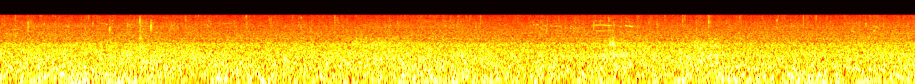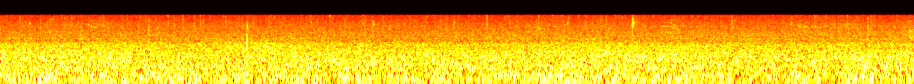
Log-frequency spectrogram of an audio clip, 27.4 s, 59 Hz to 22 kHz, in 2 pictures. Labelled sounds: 8.9	9.2	Pacific white-sided dolphin, 3.6 to 3.8 kHz

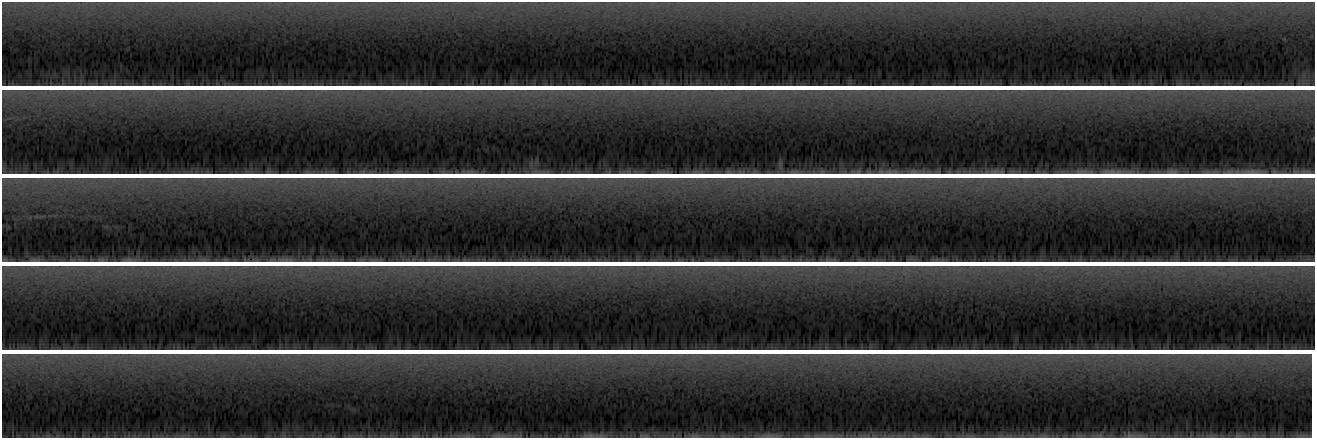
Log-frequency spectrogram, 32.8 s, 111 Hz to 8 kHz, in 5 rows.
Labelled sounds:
13.2	13.5	humpback whale, 0.96 to 1.2 kHz

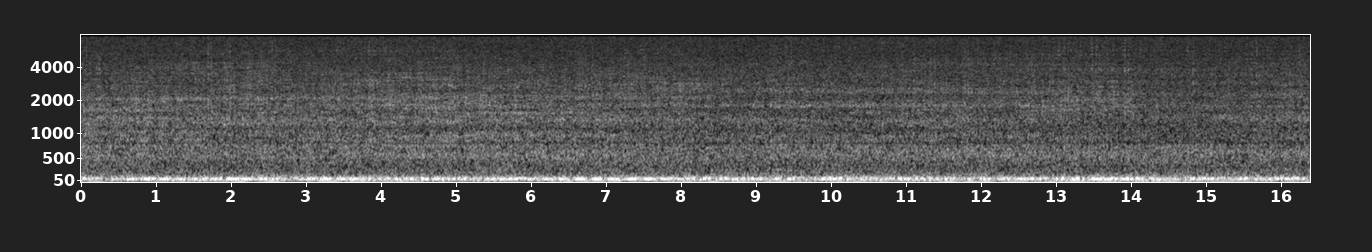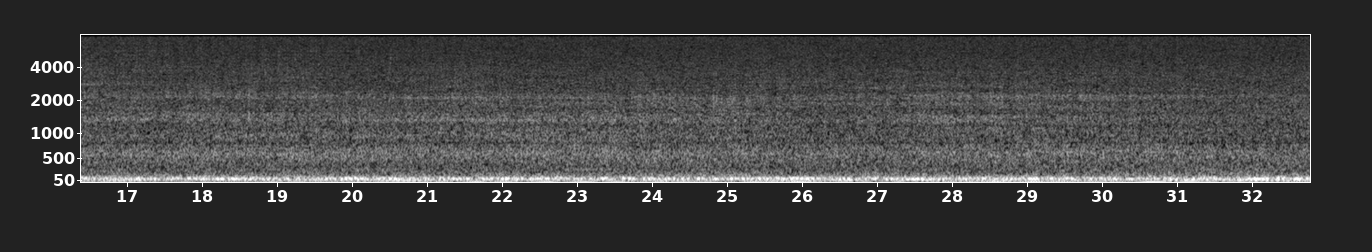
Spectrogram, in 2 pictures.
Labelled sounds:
4.2	4.5	vessel noise, 3.2 to 3.4 kHz

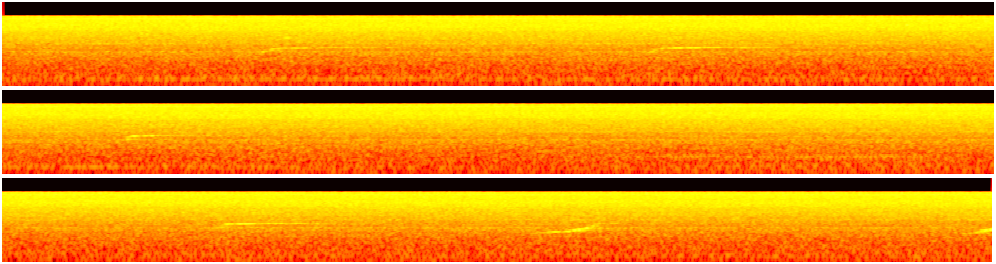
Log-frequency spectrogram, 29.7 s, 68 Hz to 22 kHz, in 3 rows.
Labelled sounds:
6.5	7.2	humpback whale, 0.80 to 1.1 kHz
11.2	11.5	humpback whale, 0.80 to 1.0 kHz
22.0	22.4	humpback whale, 0.80 to 1.0 kHz

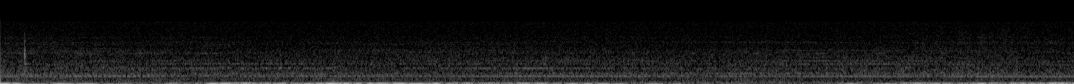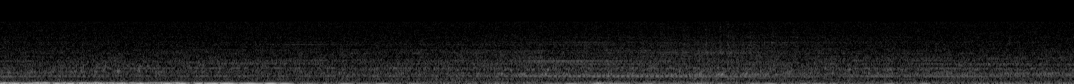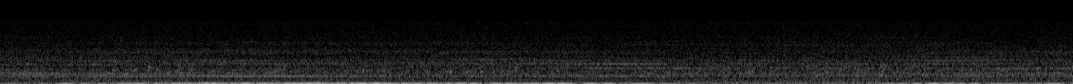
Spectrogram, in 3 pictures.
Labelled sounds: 16.2	16.5	vessel noise, 0.93 to 1.2 kHz

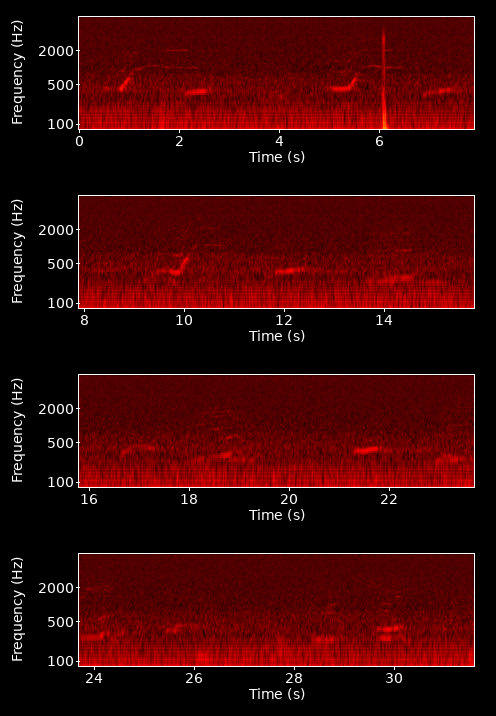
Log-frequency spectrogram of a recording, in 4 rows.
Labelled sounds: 1.4	2.2	humpback whale, 1.1 to 2.1 kHz
5.8	6.4	humpback whale, 0.93 to 1.1 kHz

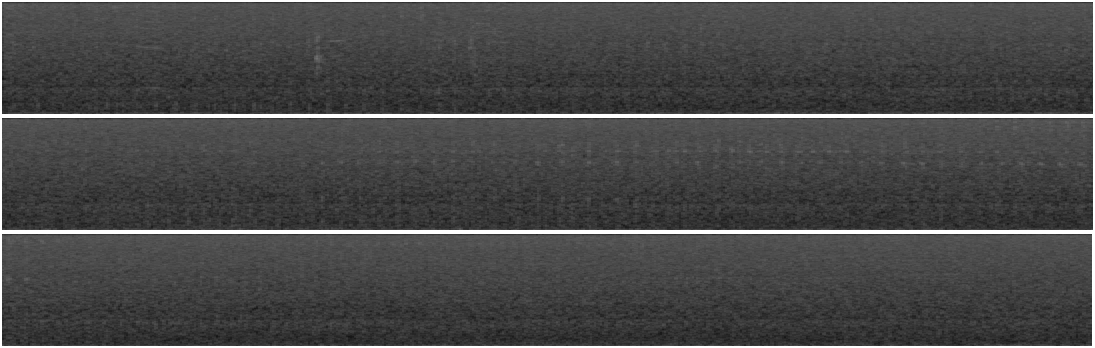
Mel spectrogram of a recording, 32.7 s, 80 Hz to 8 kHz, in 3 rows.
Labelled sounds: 1.4	1.6	killer whale, northern resident, G clan, 2.2 to 2.4 kHz

